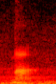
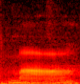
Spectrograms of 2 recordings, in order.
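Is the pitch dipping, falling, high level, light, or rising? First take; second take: light; dipping. First: The syllable is light, short, and fading. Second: The pitch starts low, dips, then rises. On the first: "the neutral tone ma, almost like it's fading out" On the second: "Third tone ma, starts low, dips, then rises"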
